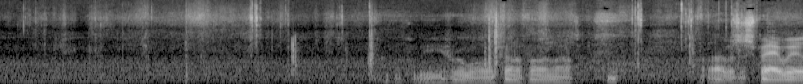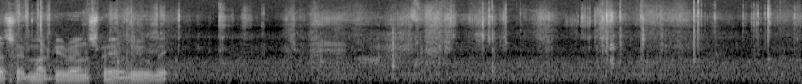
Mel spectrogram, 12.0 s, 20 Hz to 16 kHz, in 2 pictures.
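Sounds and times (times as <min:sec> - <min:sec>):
paper pages rustling: 0:03.6 - 0:12.0.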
